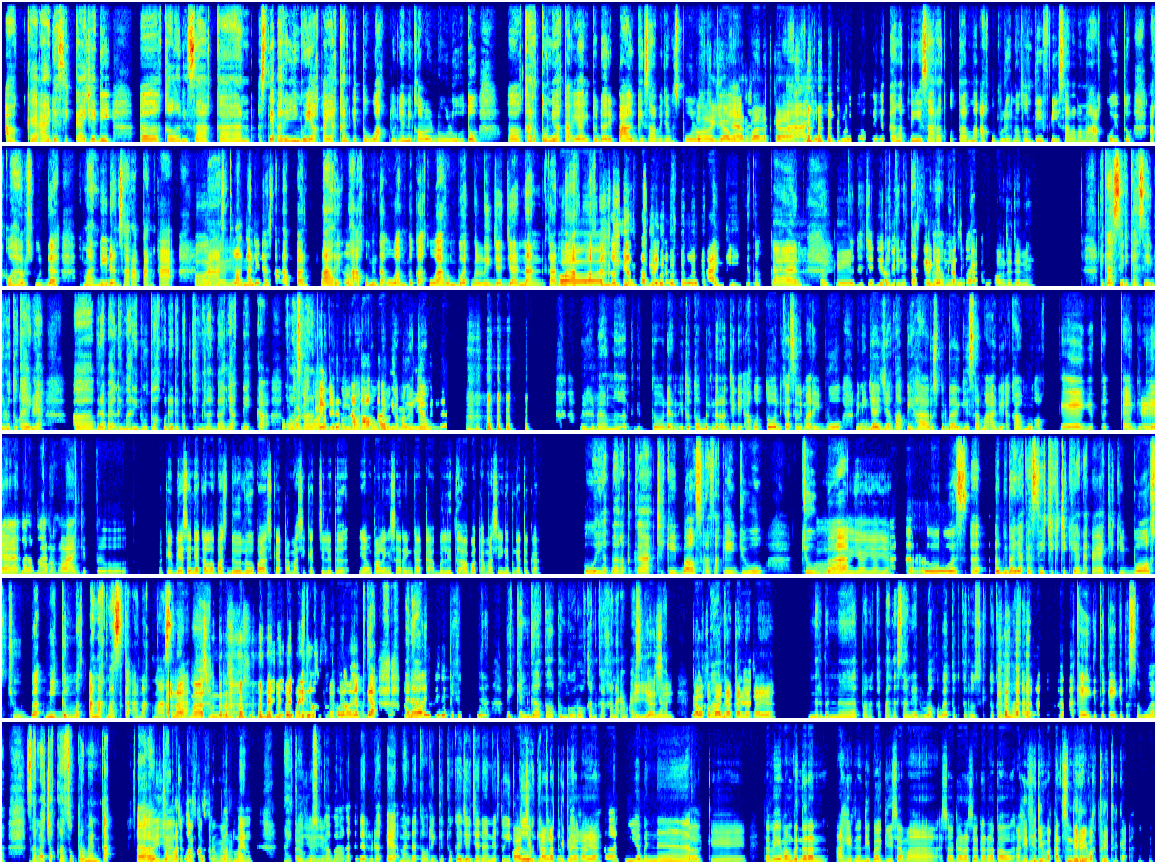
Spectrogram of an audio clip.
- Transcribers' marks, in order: other background noise; laugh; laughing while speaking: "gitu"; laugh; put-on voice: "iya bener"; laugh; laugh; laughing while speaking: "banget"; unintelligible speech; laugh; in English: "mandatory"; unintelligible speech; laughing while speaking: "akhirnya dimakan sendiri waktu itu, Kak?"
- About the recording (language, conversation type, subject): Indonesian, podcast, Apakah ada camilan yang selalu kamu kaitkan dengan momen menonton di masa lalu?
